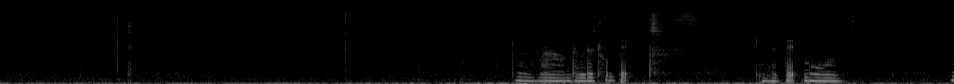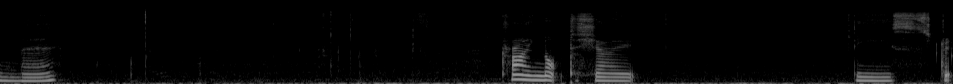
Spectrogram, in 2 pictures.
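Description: Paper rustles and crinkles as hands fold it.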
